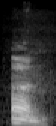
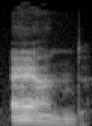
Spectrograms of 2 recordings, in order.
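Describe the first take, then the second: First: It is reduced to a short weak un. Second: It has a full vowel and a final d. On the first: "something more like un" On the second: "a strong form of and"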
